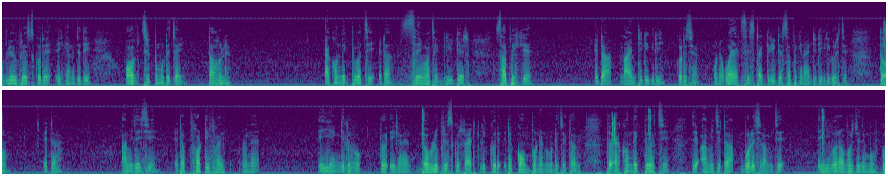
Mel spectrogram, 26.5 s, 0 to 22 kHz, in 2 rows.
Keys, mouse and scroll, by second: 0.9-2.1 drag, 0.9 typing, 2.1 click, 2.1 typing, 3.2 click, 3.2 typing, 12.8-14.3 typing, 13.1 click, 13.4 click, 14.3-15.3 drag, 15.3 typing, 19.2-21.1 typing, 19.5 click, 20.3 click, 20.7 click, 21.1 click, 21.9 alt+click, 22.3 alt+right click, 22.8 alt+click, 23.5 alt+middle click, 25.5-26.5 drag.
